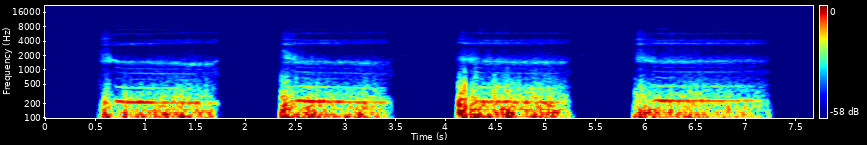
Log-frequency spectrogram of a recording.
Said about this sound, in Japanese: さっきより吐息の数が多いから、ピンクがどんどん濃くなっていく。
